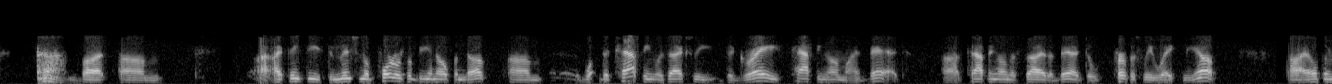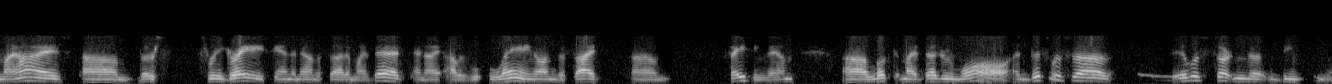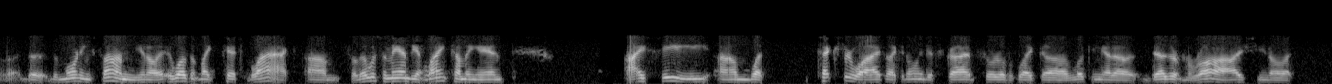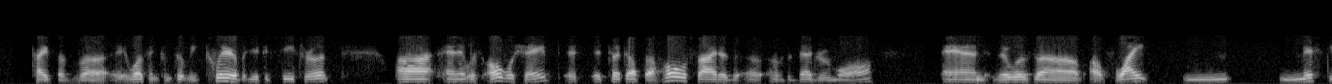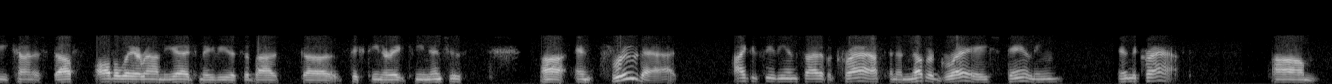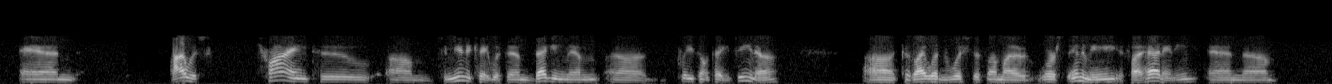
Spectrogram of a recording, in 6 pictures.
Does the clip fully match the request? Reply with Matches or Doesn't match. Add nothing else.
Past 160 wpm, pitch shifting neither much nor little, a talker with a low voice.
Matches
